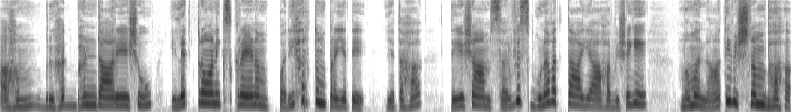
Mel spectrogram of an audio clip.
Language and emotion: Sanskrit, fearful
